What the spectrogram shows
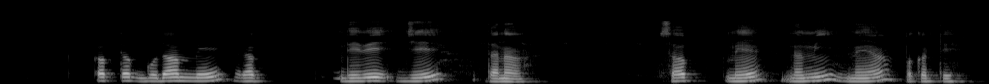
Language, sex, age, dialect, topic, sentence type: Magahi, male, 18-24, Northeastern/Surjapuri, agriculture, question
